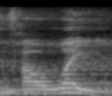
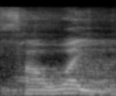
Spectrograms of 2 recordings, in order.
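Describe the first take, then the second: Both takes have the same delivery.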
